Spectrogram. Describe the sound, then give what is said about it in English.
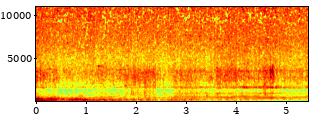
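A steady motorboat engine drone hums from up ahead in a foggy channel over a continuous wash of moving water, holding an even level throughout with no voices. “Better not steer directly to where the sound of his motor's coming from.”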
